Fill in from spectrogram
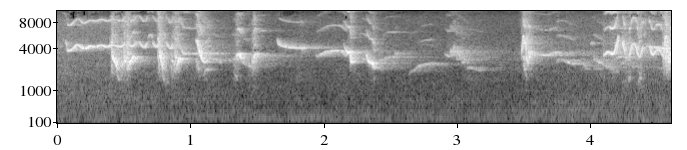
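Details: Chattering 'ngeriwik' song of an oriental magpie-robin, a lure to get other birds singing; jumbled high whistles and scratchy notes, a short lull near the end, then renewed loud chatter.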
